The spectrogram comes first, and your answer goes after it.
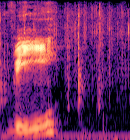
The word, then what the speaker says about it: Vis: of v you have i pronounced it vees and i think i found out it's technically called v but yeah i'm i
